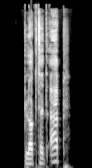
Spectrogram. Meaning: inflection of abblocken: 1. second-person plural preterite 2. second-person plural subjunctive II
- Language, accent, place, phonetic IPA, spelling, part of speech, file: German, Germany, Berlin, [ˌblɔktət ˈap], blocktet ab, verb, De-blocktet ab.ogg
